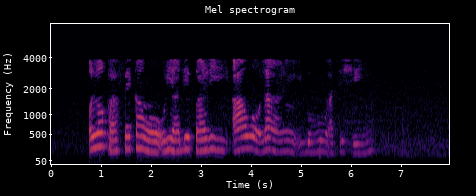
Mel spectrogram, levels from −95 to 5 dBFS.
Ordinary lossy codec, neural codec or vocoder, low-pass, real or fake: AAC, 16 kbps; none; 7.2 kHz; real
